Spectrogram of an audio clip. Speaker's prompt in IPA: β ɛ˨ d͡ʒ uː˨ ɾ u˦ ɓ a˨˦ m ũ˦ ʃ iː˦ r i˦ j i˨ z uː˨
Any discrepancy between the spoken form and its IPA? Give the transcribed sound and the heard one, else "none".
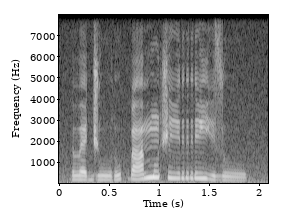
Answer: none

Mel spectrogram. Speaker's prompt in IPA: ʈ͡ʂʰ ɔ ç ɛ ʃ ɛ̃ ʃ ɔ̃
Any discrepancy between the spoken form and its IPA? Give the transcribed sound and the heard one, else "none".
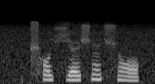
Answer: none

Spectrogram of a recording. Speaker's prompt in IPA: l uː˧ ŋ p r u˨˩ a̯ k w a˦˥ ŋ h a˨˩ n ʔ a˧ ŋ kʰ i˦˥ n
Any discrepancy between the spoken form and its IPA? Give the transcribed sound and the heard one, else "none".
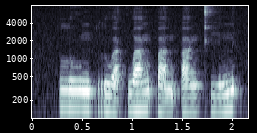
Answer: h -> p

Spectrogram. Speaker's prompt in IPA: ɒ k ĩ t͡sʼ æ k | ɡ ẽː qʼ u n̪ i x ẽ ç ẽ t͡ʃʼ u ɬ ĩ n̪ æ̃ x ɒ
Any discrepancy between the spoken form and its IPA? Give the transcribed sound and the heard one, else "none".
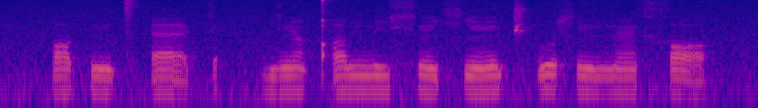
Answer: none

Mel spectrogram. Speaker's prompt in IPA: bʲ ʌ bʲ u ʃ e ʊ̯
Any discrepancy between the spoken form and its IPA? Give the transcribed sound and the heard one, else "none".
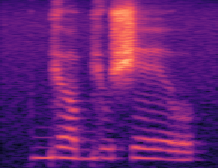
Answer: none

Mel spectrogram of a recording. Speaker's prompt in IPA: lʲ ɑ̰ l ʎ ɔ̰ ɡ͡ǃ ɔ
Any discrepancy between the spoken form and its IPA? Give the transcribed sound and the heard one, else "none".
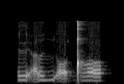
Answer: none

